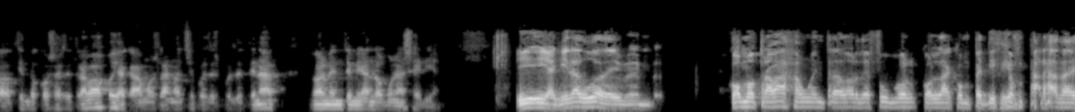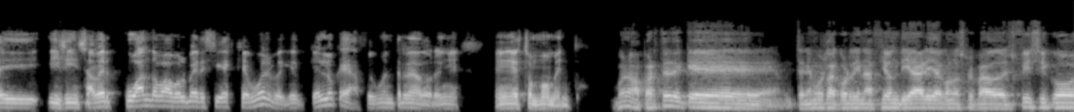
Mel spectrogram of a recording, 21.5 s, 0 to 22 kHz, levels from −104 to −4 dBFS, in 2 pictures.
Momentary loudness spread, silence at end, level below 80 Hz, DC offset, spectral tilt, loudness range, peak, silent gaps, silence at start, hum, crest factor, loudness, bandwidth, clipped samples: 16 LU; 0 s; -66 dBFS; under 0.1%; -4.5 dB/octave; 8 LU; -10 dBFS; 2.98-3.09 s, 4.44-4.60 s, 5.12-5.17 s, 6.65-7.20 s, 11.18-11.22 s, 13.82-13.86 s, 15.58-15.70 s, 16.64-16.86 s; 0 s; none; 20 dB; -29 LUFS; 11 kHz; under 0.1%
